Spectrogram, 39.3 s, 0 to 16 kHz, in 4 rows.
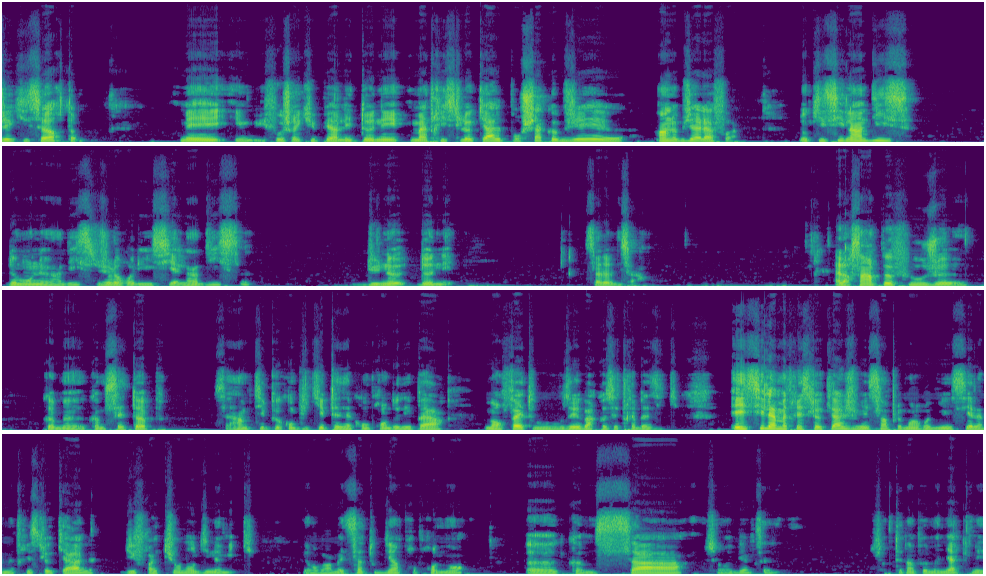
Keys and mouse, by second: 2.4 click, 10.8 click, 14.2 click, 16.5 click, 20.7 click, 27.8 click, 31.6 click, 38.8 click.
